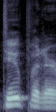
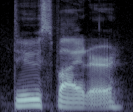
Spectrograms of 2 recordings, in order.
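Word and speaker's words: Dewpider: like no you're dumb it's dew plus spider dew spider but for whatever reason jupiter is jupiter it's supposed to rhyme with rhyme with jupiter but they're they're it's a good argument it is dew plus spider right so not do spider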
